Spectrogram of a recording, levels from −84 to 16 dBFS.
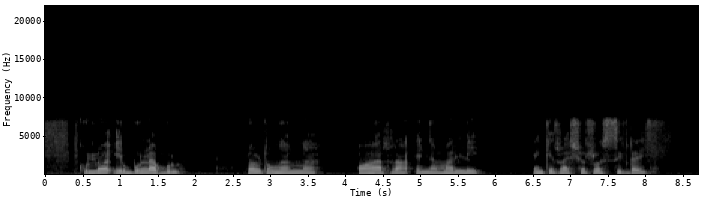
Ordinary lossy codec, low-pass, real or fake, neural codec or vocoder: none; 7.2 kHz; fake; codec, 16 kHz, 16 kbps, FunCodec, trained on LibriTTS, 50 frames a second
